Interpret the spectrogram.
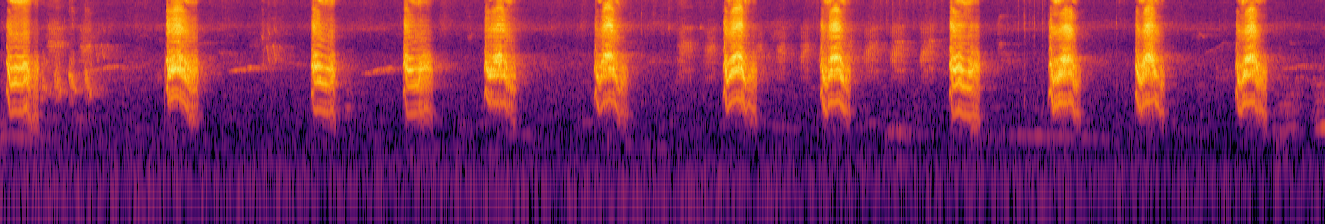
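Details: Long-tailed shrike giving a lure recording meant to provoke other shrikes into answering: loud, harsh, rasping notes repeated about every seventh-tenths of a second, around a dozen in all, with faint thin whistles from other birds behind.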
